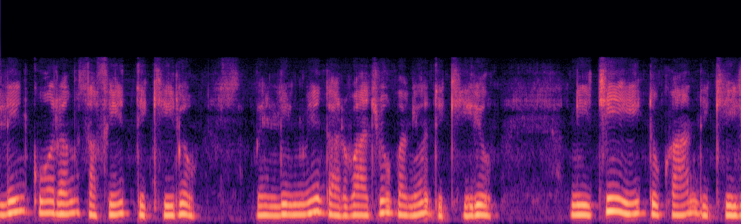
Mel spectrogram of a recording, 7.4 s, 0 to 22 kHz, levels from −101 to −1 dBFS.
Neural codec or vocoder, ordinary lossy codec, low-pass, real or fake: codec, 16 kHz, 4.8 kbps, FACodec; none; none; fake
